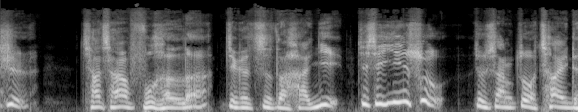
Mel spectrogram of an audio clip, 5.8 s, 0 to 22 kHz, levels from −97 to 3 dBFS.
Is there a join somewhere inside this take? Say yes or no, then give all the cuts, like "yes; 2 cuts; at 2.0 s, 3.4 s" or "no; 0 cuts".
yes; 2 cuts; at 2.1 s, 3.5 s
